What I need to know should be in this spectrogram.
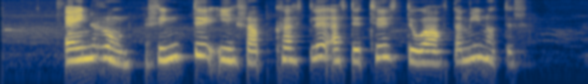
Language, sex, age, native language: Icelandic, female, 40-49, Icelandic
